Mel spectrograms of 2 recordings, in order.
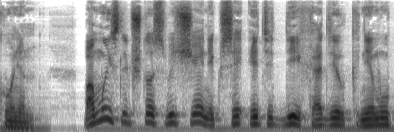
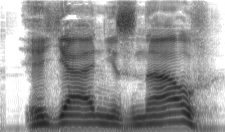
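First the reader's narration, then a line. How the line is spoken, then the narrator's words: Groaned. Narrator (Russian): простонал он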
